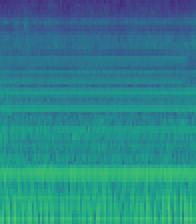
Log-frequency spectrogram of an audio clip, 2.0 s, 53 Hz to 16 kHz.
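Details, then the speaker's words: Lepy LP-2020 USB audio amplifier, volume at 0 with audio input removed: constant hiss and steady low mains hum from the speaker; faulty amplifier as delivered. "Hissing sound after also of coming. Volume level is 0, but is hissing sound is still coming."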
